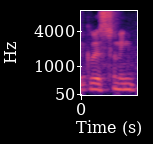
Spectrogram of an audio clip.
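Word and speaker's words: christening: अब ये जो क्रिस्टनिंग का मतलब क्या होता है, और जैसे क्रिस्टनिंग टी साइलेंट है, तो क्रिस्टनिंग का सिंपल मतलब होता है जब बच्चे का नामकरण किया जाता है।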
